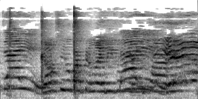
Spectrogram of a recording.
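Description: Excited high voices and laughter, with two sharp hand claps close together about half a second in.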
